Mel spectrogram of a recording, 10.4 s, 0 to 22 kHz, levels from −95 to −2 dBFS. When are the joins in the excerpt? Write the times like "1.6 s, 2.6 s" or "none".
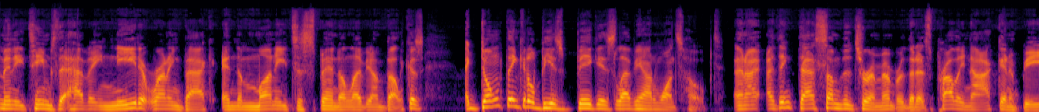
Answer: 4.0 s, 7.3 s

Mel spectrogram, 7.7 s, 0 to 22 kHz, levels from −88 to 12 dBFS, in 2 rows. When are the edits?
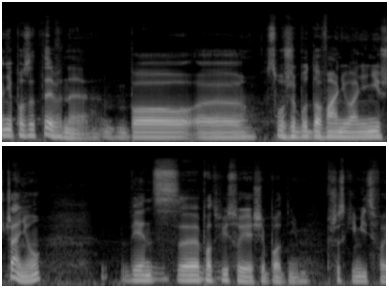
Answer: none

